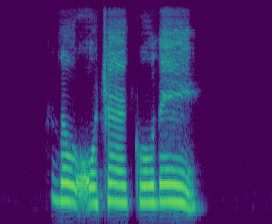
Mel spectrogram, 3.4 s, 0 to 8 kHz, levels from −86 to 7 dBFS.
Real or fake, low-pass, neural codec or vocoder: fake; 7.2 kHz; codec, 32 kHz, 1.9 kbps, SNAC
